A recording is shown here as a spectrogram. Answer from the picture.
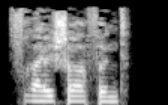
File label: "freischaffend", German; adjectives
